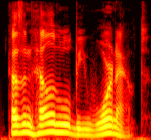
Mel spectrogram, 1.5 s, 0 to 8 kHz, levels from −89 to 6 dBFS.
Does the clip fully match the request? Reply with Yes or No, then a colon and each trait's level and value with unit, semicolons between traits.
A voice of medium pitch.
Yes: medium, 145 Hz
